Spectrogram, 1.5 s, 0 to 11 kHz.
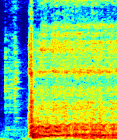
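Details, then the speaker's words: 1959 International B120 4x4 pickup, not started in about five years, cold, with gas poured in the carb: steady, even cranking with no firing or catch. It cranks but won't start; owner suspects no spark or flooding, and a check finds no spark. "in either have no spark or I fled it more than likely it ain't got no spark"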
